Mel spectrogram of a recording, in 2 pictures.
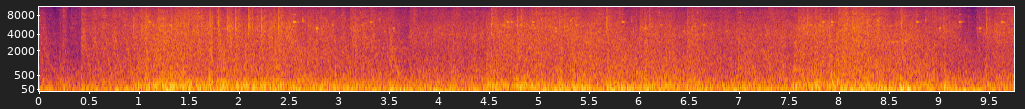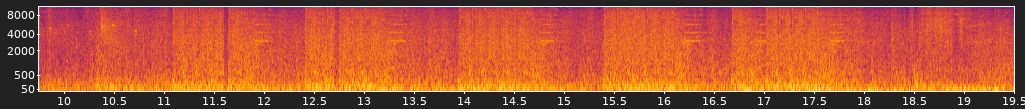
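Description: Gunfire and explosions boom and crackle in bursts.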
